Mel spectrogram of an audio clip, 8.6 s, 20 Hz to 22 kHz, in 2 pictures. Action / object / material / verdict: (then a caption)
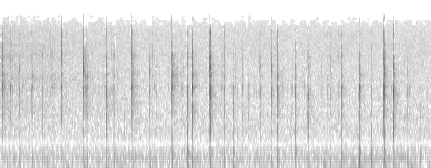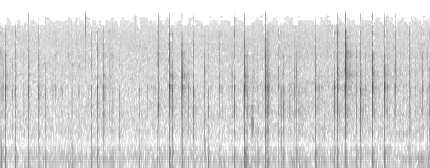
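tap / small wooden brush with handle / wood / none. Long nails scratch and tap the wooden surface of a small, light wooden brush with a flat wooden handle. A quiet, rapid run of dry, bright clicks and scratches rings around 3 kHz and stops instantly, with no ring. It grows slightly louder toward the end.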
